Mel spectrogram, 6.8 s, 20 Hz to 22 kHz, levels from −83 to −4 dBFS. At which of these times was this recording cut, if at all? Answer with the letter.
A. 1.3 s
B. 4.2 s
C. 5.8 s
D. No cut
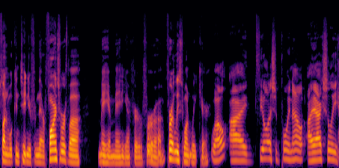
A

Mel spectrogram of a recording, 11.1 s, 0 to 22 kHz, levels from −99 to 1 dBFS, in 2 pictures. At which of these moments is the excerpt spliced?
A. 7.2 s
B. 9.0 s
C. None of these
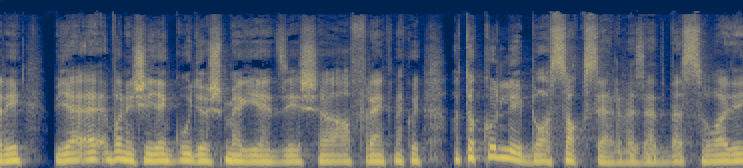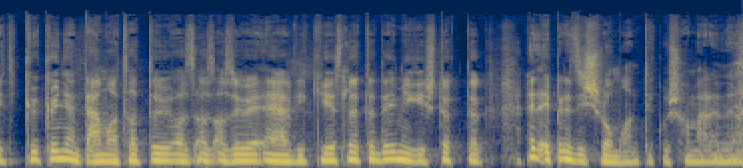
A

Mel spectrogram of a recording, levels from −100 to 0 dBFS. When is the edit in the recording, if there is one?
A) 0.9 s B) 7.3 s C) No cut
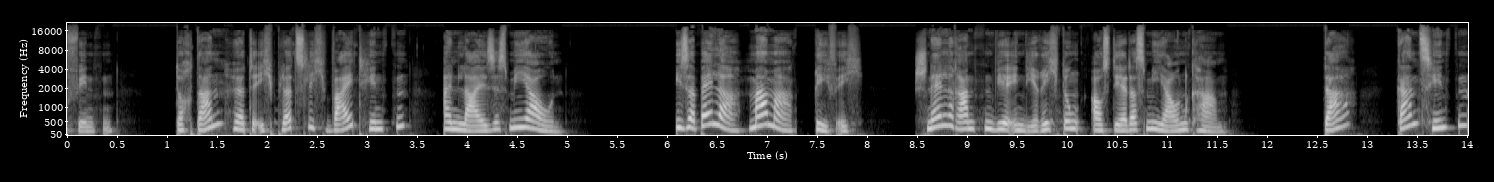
B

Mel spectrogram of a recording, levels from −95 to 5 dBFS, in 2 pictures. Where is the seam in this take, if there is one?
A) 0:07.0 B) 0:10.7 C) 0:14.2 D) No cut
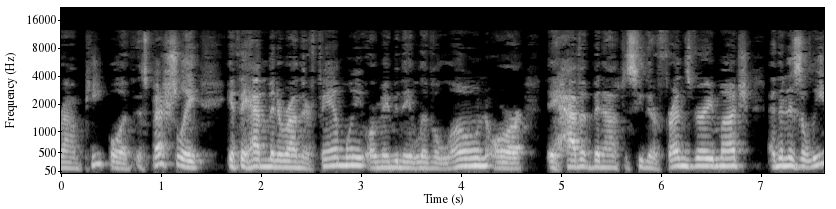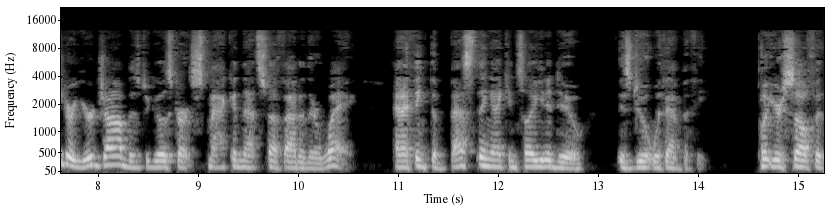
A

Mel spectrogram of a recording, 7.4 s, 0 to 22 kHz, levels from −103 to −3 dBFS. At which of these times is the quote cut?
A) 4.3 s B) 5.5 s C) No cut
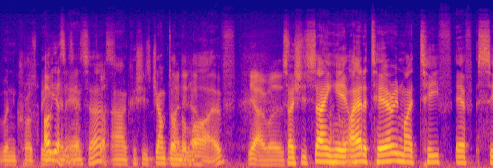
C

